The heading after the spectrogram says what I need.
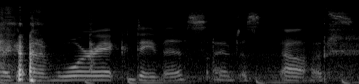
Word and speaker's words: Warwick: potter what's his name warwick davis davis the middle w is silent oh apparently anthony knows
